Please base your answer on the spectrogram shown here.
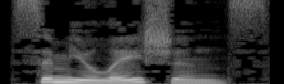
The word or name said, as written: simulations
